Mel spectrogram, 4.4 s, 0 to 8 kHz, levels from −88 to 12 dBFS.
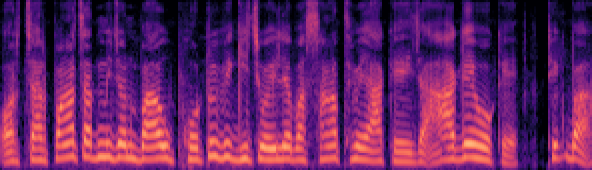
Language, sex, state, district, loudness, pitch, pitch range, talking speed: Bhojpuri, male, Bihar, Muzaffarpur, -15 LUFS, 210 Hz, 200-225 Hz, 255 wpm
